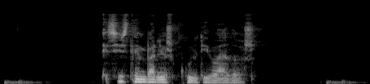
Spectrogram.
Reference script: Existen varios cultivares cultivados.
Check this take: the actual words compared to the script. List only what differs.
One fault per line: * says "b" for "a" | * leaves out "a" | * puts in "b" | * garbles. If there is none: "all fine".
* leaves out "cultivares"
